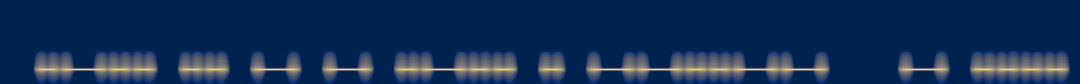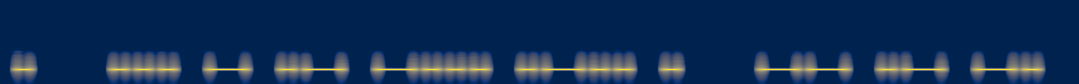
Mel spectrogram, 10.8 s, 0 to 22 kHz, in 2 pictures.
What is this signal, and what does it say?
Morse code, heard as a keyed tone, about 20 wpm, 700 Hz. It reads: LITTLE, THE STABLE MAN
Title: Sentences from Top 1500 Words 20wpm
